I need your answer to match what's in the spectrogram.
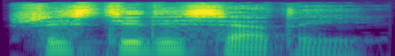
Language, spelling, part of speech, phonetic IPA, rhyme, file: Russian, шестидесятый, adjective, [ʂɨsʲtʲɪdʲɪˈsʲatɨj], -atɨj, Ru-шестидесятый.ogg
- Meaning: sixtieth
